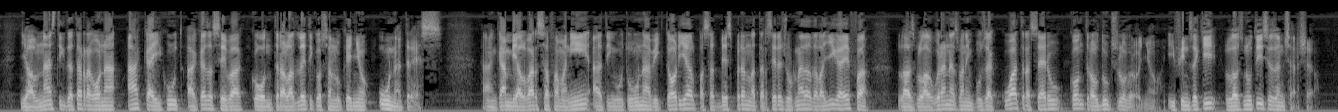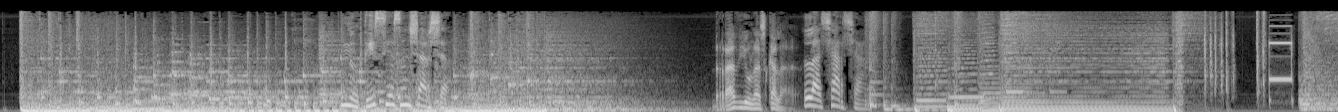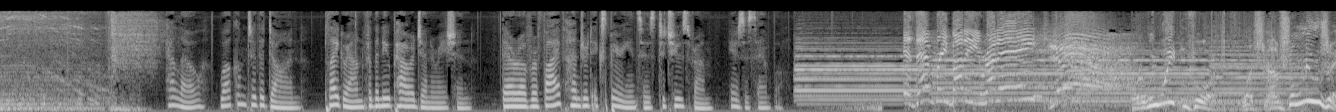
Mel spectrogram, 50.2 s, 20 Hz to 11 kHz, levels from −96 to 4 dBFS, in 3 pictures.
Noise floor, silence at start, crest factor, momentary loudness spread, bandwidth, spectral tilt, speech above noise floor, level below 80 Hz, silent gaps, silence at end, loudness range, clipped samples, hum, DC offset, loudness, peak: -39 dBFS; 0.25 s; 16 dB; 13 LU; 8 kHz; -4 dB/octave; 19 dB; -24 dBFS; none; 0 s; 11 LU; under 0.1%; none; under 0.1%; -19 LUFS; -2 dBFS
